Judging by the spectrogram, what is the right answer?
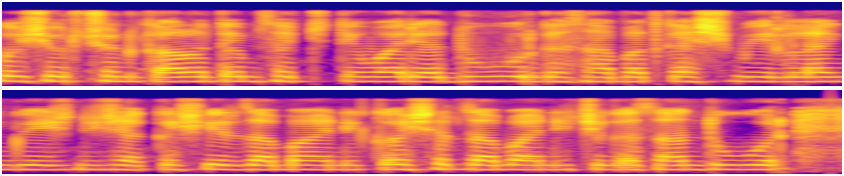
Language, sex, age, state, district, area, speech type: Kashmiri, female, 18-30, Jammu and Kashmir, Budgam, rural, spontaneous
